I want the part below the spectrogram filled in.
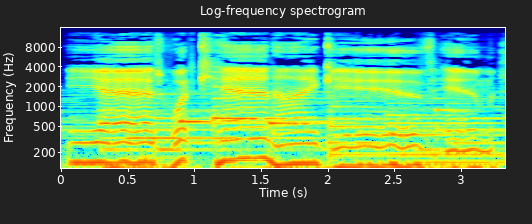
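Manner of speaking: normal talking voice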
